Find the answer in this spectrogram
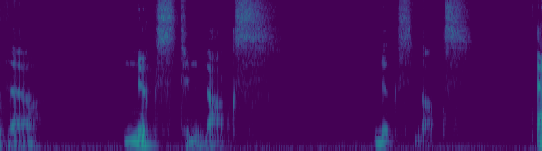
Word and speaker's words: Nyx: Greek letter Upsilon um that is pronounced like the letter u u so when I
